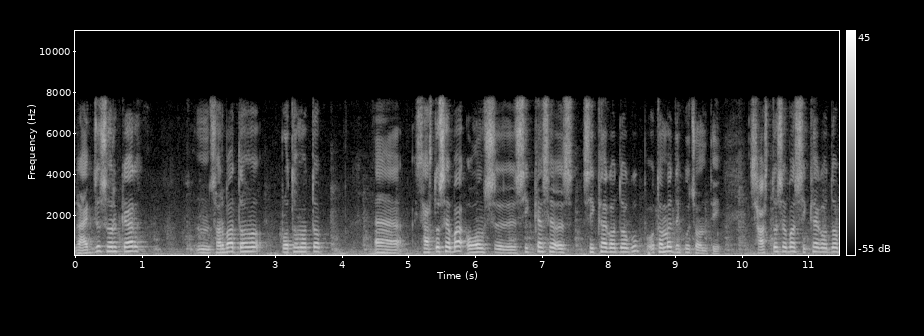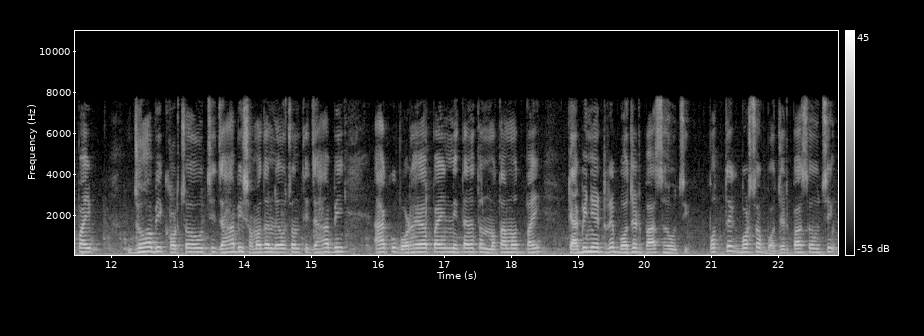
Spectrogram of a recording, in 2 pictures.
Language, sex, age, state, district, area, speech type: Odia, male, 30-45, Odisha, Malkangiri, urban, spontaneous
